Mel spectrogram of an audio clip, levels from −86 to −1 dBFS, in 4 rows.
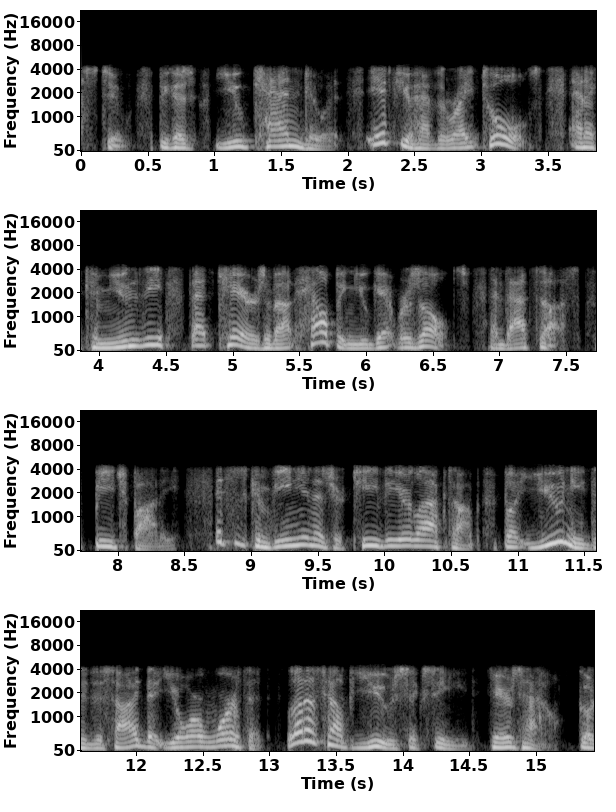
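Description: Throughout, the speech carries heavy Opus voice compression. The linear-prediction coder runs narrowband at a bitrate that sounds like about 6 kbps, leaving nothing above 4.3 kHz. Voices sound muffled, hoarse and slightly robotic.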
